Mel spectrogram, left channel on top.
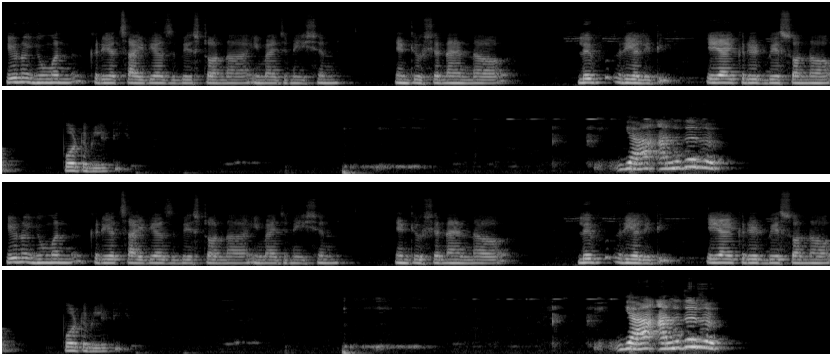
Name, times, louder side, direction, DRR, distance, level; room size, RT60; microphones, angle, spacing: voice 1, 0.0-3.4 3.9-5.1 5.7-6.7 7.0-8.3 8.9-9.5 12.1-12.5 14.1-14.2, left 1 dB, 10° left, 0.6 m, -28 dB
voice 2, 14.2-15.5, right 5 dB, 45° right, 0.4 m, -21 dB
8.7 x 3.2 x 4.2 m
head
